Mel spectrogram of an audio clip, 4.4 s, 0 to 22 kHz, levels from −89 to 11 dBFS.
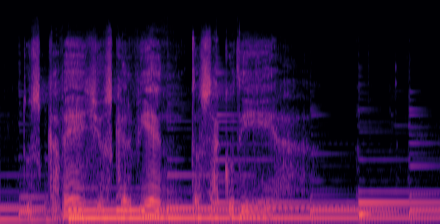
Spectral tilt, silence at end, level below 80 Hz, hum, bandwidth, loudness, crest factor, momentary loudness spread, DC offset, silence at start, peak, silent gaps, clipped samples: -6.5 dB/octave; 0 s; -60 dBFS; none; 11.5 kHz; -30 LUFS; 18 dB; 10 LU; under 0.1%; 0 s; -12 dBFS; none; under 0.1%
